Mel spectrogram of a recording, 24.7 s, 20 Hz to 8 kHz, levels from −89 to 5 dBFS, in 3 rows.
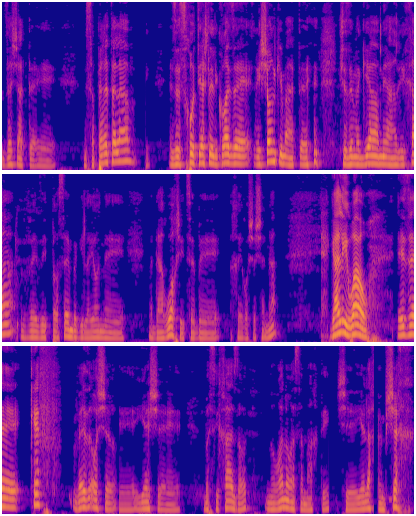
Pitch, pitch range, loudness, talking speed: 125 Hz, 105-145 Hz, -26 LUFS, 110 wpm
